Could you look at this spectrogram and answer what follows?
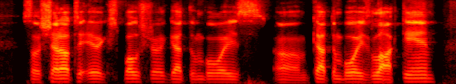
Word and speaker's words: Spoelstra: I'll just give I on when it comes to the Miami Heat, all the respect goes to Eric Spoelstra.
